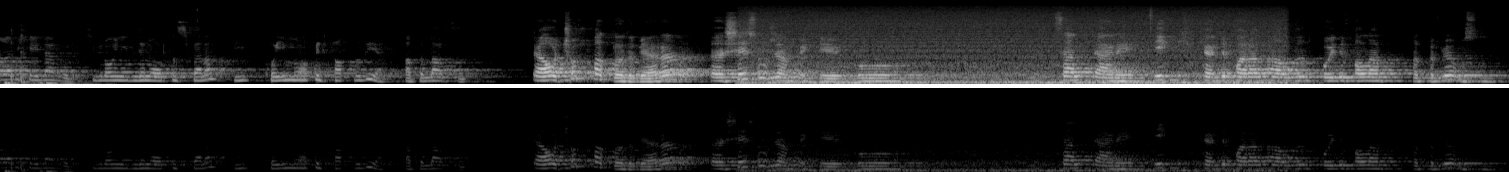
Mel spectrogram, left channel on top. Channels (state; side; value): quieter; right; 27.4 dB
